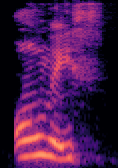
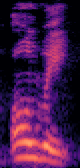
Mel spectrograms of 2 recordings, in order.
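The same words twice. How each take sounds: First: The word ends with a clear S sound. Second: The word ends without an S sound. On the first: The speaker calls it right. "is always" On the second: The speaker calls it wrong. "We always mispronounce the S, yeah, or we forget the S"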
